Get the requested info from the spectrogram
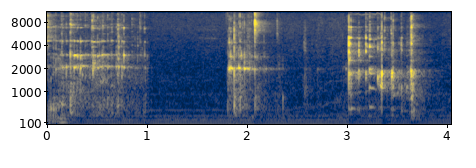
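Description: Bar spoon stirring ice cubes in a rocks glass, the ice and metal clinking against the glass in a quick run for about the first second. It is followed by a single ringing clink about two seconds in and a short cluster of clinks near the end.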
